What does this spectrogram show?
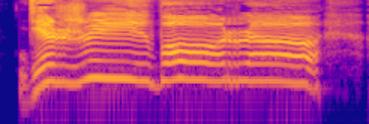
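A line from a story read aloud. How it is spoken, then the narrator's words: Confused yelling. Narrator (Russian): орал, не разобравшись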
